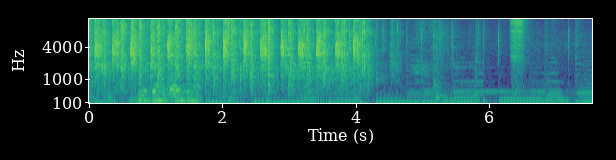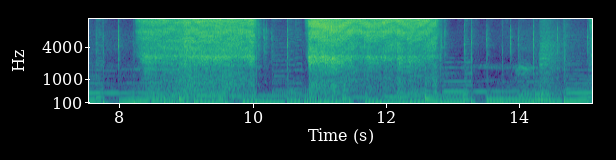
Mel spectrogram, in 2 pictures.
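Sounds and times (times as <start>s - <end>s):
spray can hissing: 0.0s - 4.7s, 6.3s - 6.7s, 8.2s - 10.2s, 10.8s - 12.8s
background music: 0.0s - 15.0s.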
